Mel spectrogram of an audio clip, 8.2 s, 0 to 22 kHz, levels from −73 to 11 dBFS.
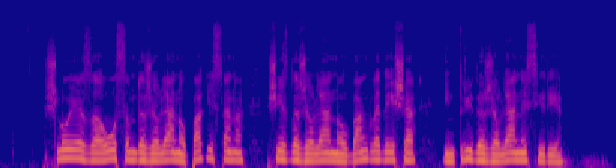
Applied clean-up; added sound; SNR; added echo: none; none; none; none.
